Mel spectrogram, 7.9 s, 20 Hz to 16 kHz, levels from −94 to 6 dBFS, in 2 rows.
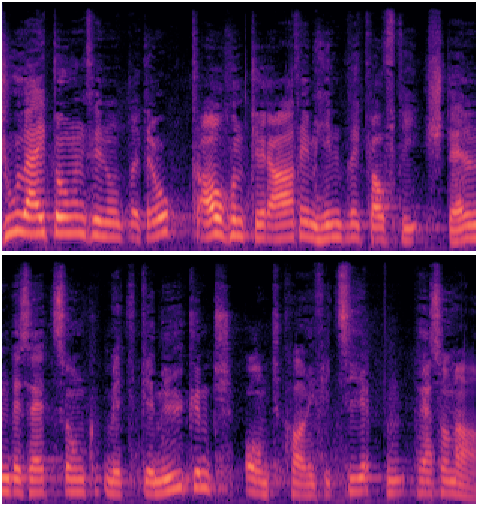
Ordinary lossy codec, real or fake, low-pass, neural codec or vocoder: AAC, 48 kbps; fake; 14.4 kHz; codec, 44.1 kHz, 3.4 kbps, Pupu-Codec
